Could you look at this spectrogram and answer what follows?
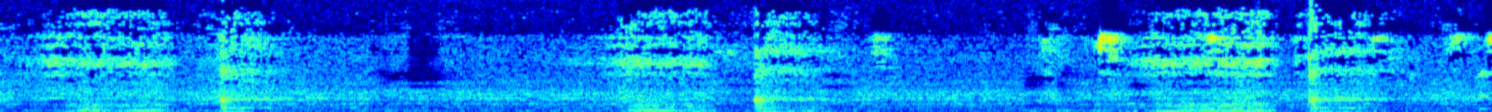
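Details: Woman's recording of her adult husband snoring in real night-time sleep: soft, low snores on the in-breath about every four seconds over faint room noise; mild snoring.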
